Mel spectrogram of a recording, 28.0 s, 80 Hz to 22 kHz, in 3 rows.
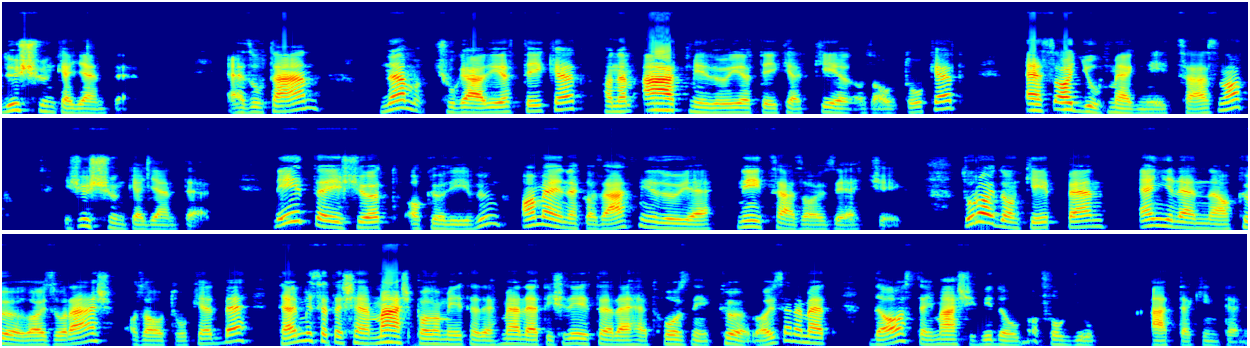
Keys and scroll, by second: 0.4 Return, 10.0 Return.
